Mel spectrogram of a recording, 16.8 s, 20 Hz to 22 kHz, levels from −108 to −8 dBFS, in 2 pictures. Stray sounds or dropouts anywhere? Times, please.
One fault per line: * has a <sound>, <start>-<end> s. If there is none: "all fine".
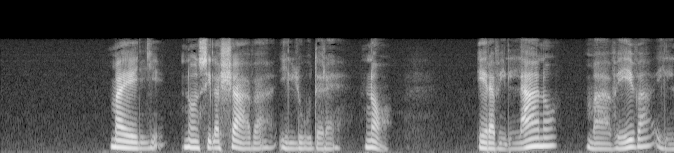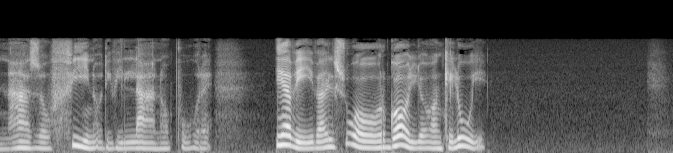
all fine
